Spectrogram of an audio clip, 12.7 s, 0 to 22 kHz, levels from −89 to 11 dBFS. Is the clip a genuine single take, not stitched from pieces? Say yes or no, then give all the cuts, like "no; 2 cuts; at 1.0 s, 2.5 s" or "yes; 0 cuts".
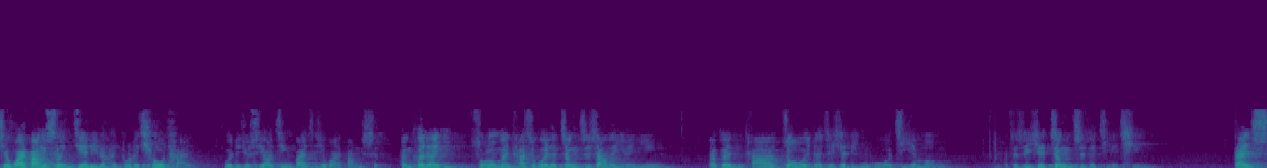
no; 1 cut; at 3.9 s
